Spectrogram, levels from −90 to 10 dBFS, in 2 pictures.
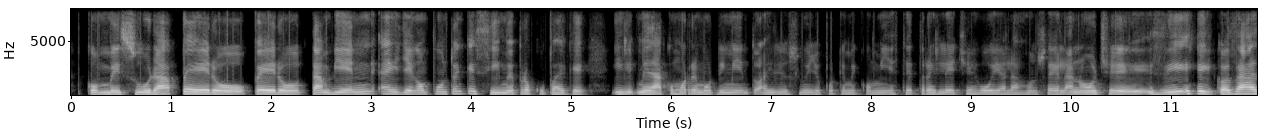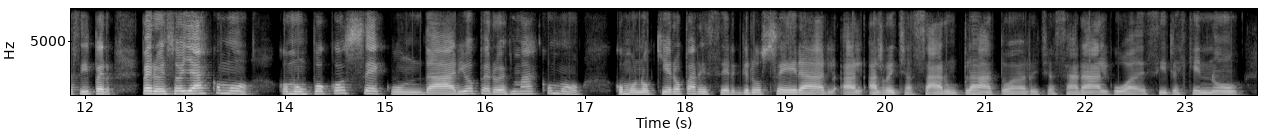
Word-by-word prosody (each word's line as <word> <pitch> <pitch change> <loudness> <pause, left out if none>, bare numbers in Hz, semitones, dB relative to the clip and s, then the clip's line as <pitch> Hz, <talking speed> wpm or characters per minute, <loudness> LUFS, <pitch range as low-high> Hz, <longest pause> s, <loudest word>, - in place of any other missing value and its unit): Con 165 -1 +1
mesura, 170 +4 +3
pero 170 -7 +5
pero 170 -3 +4
también, 175 +3 +1
eh, 195 -3 -2
llega 170 0 +1
un 175 - -3
punto 200 +2 -4
en 215 - -5
que 220 -2 -2
sí 170 -8 -2
me 155 +2 +1
preocupa 170 -3 -4
de 170 - -2
que 160 -3 -5 0.2
y 180 -1 -1
me 170 - +3
da 135 -4 +2
como 185 +1 -4
remordimiento: 155 -4 -4
"Ay, 175 0 -4
Dios 175 0 -9
mío, 170 0 -6
¿yo 160 - -8
por 165 0 -11
qué 170 - -10
me 170 0 -9
comí 160 -1 -8
este 170 +2 -8
3 175 0 -4
leches 170 +1 -5
hoy, 170 0 -2
a 165 - -6
las 155 -2 -6
11 150 +2 -9
de 165 - -2
la 150 -1 -3
noche?" 155 -1 0
Sí, 210 +4 +3
cosas 195 +1 +4 0.2
así. 205 0 +1
Pero 205 -3 +4 0.3
pero 245 -2 +7
eso 215 +2 +3
ya 240 0 +7
es 240 - -9
como 240 -6 -1 0.3
como 210 0 +1
un 205 -1 -1
poco 220 +4 +1
secundario, 190 -4 0
pero 220 -6 0
es 180 +2 -1
más 215 +1 -4
como 210 -9 -5 0.3
como 190 -2 0
no 170 -1 +1
quiero 200 +3 0
parecer 180 -6 -1
grosera 180 +1 +1
al 150 -4 -4
al 150 -1 -2
al 150 -1 0
rechazar 140 -2 -2
un 145 -1 -4
plato, 145 -4 -2
al 140 0 -4
rechazar 140 0 -7
algo, 150 -1 -2
a 135 - -2
decirles 145 +3 -7
que 160 0 -4
no. 150 -1 -2
170 Hz, 185 wpm, -19 LUFS, 155-195 Hz, 0.3 s, pero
